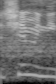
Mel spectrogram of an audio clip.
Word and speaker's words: chimney: She thought of the chimney going down the chimney. – Chimney. There's no extra syllable.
